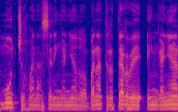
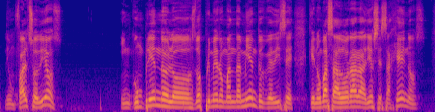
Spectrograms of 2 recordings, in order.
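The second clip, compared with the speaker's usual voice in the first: louder fiery pulpit preaching; preaching at full force; 4 semitones higher, 8 dB louder than usual. Acted. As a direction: drive it home like a preacher warning the flock.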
